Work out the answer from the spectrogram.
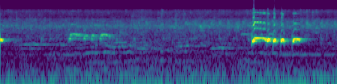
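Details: Perkutut, or zebra dove, in song. Soft distant cooing from other doves comes first, then one loud close phrase: a sharp start dissolving into four or five quick rolling coo pulses.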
